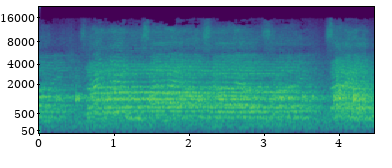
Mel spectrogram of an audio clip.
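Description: Mixed school choir of boys and girls singing an Igbo song unaccompanied, holding long chords. The voices dip briefly about half a second in, and a new phrase comes in loudly just before the end.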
